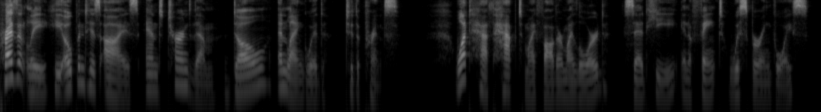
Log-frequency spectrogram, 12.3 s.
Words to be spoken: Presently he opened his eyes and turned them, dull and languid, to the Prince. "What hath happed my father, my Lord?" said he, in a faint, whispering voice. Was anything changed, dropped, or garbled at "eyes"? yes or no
no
